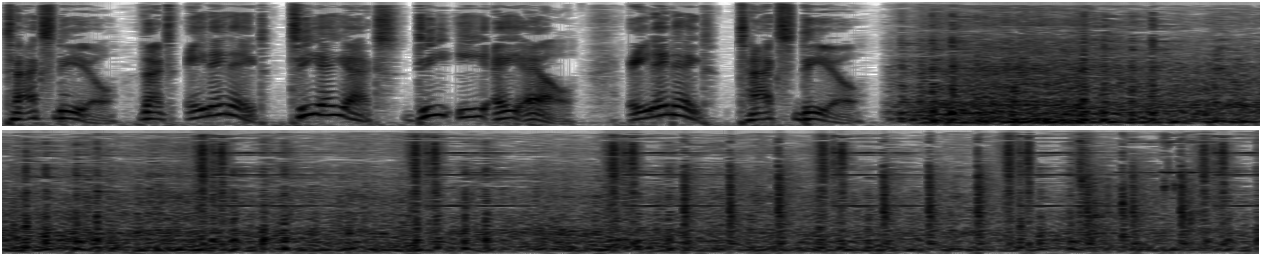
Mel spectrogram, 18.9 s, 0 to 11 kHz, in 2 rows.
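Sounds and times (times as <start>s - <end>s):
speech: 0.1s - 7.0s
freight train moving goods rolling on rails: 6.6s - 18.8s
sharp metallic clacks of train wheels: 9.5s - 11.8s, 12.4s - 13.3s, 14.0s - 18.8s.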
